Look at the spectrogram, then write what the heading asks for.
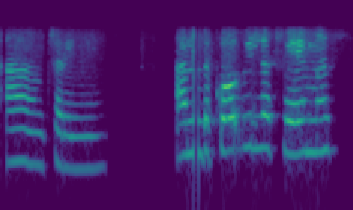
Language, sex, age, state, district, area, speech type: Tamil, female, 18-30, Tamil Nadu, Ariyalur, rural, conversation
